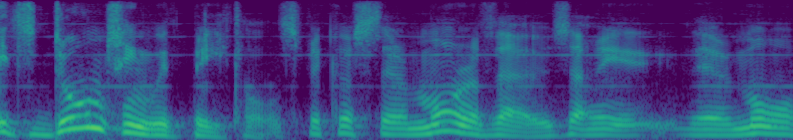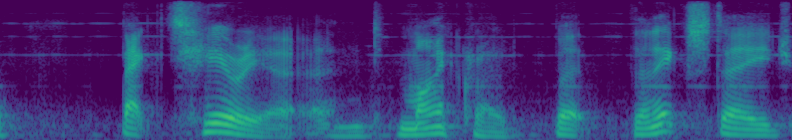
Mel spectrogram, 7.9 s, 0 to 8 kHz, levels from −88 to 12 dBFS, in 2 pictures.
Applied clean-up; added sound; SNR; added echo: neural separator model SepFormer DNS4.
